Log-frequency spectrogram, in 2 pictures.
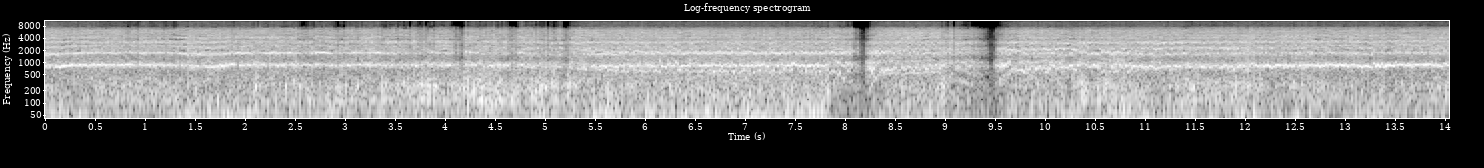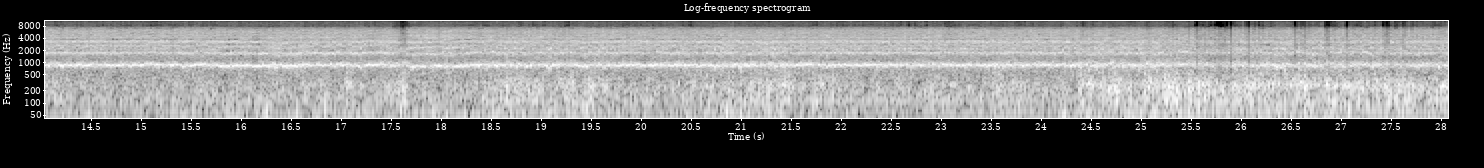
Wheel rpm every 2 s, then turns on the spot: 230, 230, 210, 150, 110, 210, 220, 230, 230, 230, 230, 240, 240, 230.
none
